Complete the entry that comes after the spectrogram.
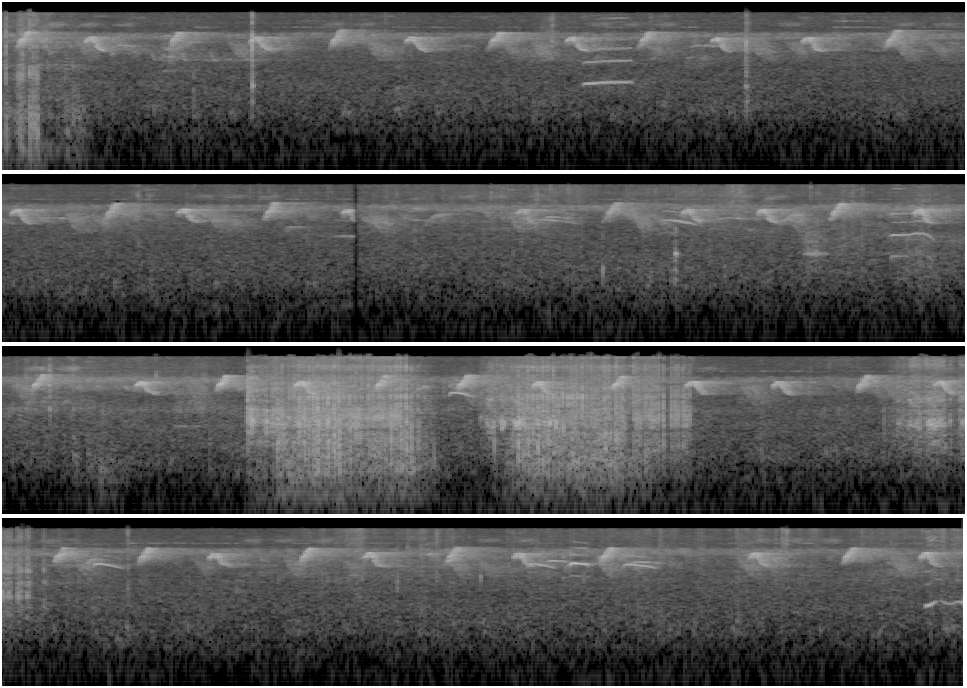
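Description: A bird calling in a steady series of short high chirps, about two a second, with a few seconds of rustling noise a little past the middle.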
